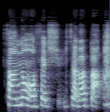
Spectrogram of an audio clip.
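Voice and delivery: loud nervous laugh through the words. Real, not acted. Telling her guest she is not okay, laughing it off loudly. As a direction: laugh off the bad news.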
